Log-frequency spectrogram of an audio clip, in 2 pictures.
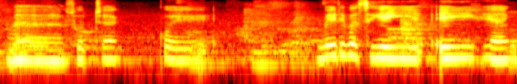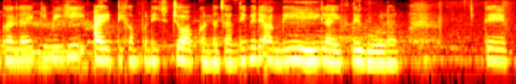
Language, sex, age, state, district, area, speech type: Dogri, female, 18-30, Jammu and Kashmir, Udhampur, urban, spontaneous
